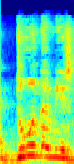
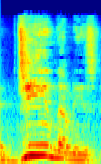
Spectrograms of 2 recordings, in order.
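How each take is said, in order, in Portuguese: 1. A primeira sílaba se pronuncia 'du'. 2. A primeira sílaba se pronuncia 'di'. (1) "Dunamis não" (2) "é dinamis"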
